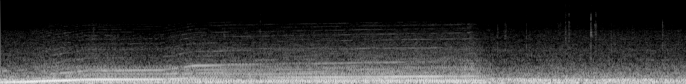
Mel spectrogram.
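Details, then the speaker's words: Supercharged car with aftermarket intake, mid-muffler delete and 5-inch tips, after a downshift under load: a clear whine climbs in pitch with engine speed, then holds, with exhaust pops. This is normal supercharger whine. "Now the exhaust is kind of drowning out the wine. Let me see if I could downshift a little bit, see if I can get the wine in there, because the wine is like crazy."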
